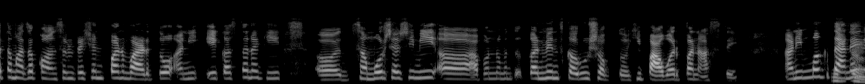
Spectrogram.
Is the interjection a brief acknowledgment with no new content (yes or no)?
yes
